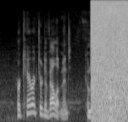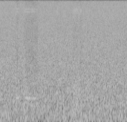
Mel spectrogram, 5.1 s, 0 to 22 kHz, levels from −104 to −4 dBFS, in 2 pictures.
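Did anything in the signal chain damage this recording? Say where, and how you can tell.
Yes, at the sample-format conversion stage. From 1.82 s to the end, loud noise buries the sound and it runs 1.33 times fast. This is wrong sample width: packed 24-bit data read as 32-bit.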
